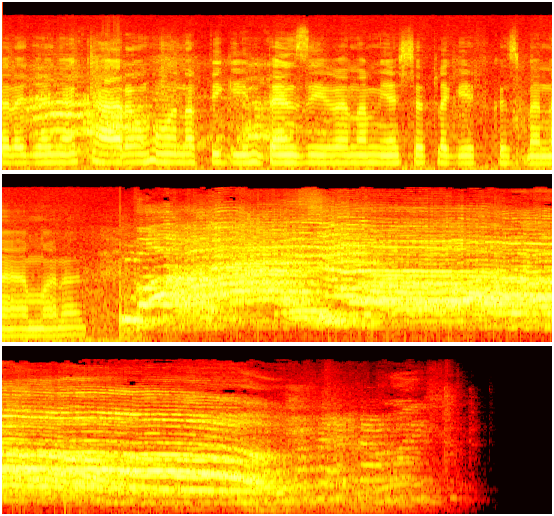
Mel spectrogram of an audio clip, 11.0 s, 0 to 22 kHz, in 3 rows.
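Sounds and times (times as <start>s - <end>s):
children shouting in unison: 4.4s - 9.3s.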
